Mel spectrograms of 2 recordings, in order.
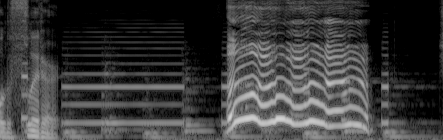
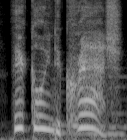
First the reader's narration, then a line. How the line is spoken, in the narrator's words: gasped Stella Luna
